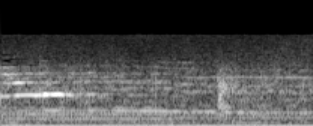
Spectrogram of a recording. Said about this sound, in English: Suddenly, silence was broken by the faint crying of a cat.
